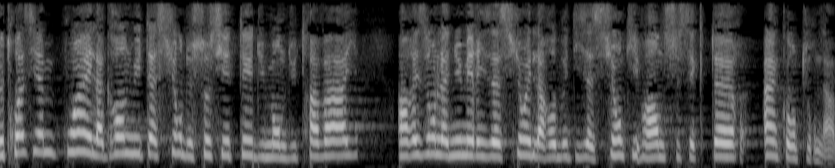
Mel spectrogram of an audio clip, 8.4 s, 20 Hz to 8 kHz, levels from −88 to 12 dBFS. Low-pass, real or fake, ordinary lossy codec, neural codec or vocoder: 7.2 kHz; real; none; none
